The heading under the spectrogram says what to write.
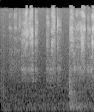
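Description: A pen or marker scratches across a large sheet of paper in quick, uneven strokes, moderately quiet, with brief pauses between bursts, as a woman notes what was missing in an example conflict at an institution for young women near Bern, Switzerland, in a bright room with a large window.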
